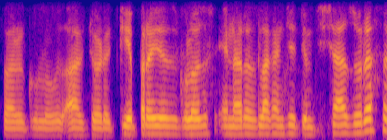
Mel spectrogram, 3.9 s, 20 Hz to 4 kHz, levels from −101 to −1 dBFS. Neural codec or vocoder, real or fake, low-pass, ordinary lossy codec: none; real; 3.6 kHz; Opus, 32 kbps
